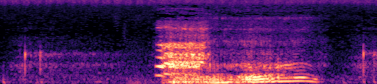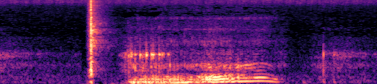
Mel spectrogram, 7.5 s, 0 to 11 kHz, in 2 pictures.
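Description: Two loud, low, rattling snores about three seconds apart, roughly 18 breaths a minute, with a soft click between them: snoring.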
